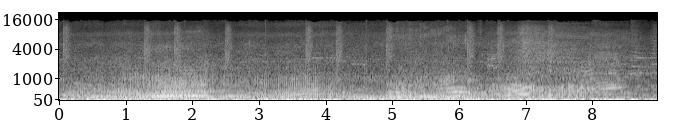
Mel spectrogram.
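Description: Several cars' engines revving as they pull away one after another, each climbing in pitch through the gears and fading as the next car comes past.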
